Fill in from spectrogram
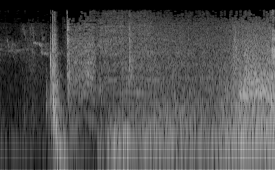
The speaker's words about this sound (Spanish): conductor se va en un todoterreno negro.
